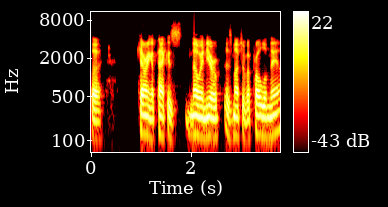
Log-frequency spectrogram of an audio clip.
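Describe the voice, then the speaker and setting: With an Australian accent, a man talks at a fairly quick pace. His medium pitch carries fairly even intonation. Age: 60s. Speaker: retired teacher and hiker. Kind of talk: podcast interview.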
